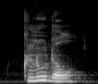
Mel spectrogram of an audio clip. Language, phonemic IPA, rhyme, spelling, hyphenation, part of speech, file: Dutch, /ˈknu.dəl/, -udəl, knoedel, knoe‧del, noun, Nl-knoedel.ogg
- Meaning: 1. dumpling 2. noodle or piece of pasta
